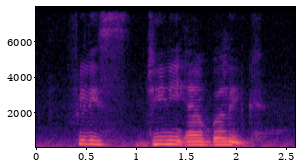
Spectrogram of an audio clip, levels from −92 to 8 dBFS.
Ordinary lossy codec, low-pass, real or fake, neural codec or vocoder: none; none; real; none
